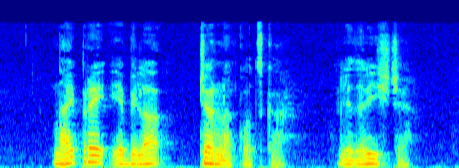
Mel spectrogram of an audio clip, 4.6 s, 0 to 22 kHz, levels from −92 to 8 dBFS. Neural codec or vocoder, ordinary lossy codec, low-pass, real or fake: none; AAC, 32 kbps; 19.8 kHz; real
